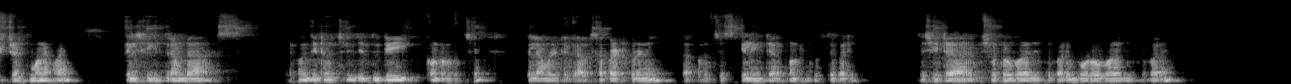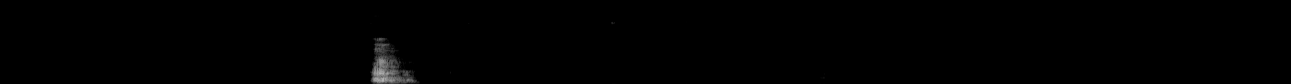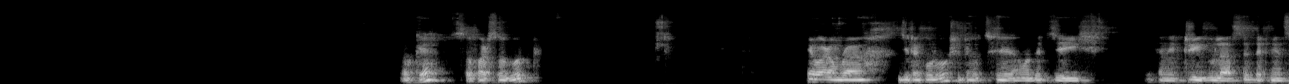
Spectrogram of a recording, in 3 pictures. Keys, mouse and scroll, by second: 0.5-1.4 scroll up 3, 1.4-4.5 drag, 5.3-9.9 drag, 13.3-16.4 drag, 17.3-19.5 drag, 20.7-23.7 drag, 30.1 click, 30.5-31.5 middle drag, 31.5-33.8 scroll down 2, 33.8 click, 36.4 click.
